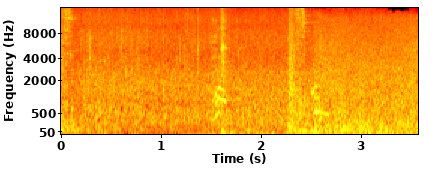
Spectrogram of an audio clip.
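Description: A climbing axe strikes hard rock.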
